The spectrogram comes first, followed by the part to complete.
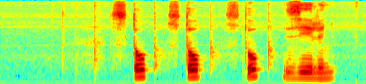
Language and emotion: Russian, neutral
